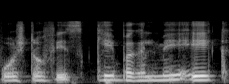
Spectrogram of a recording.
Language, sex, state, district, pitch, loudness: Hindi, female, Delhi, New Delhi, 185 Hz, -16 LUFS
